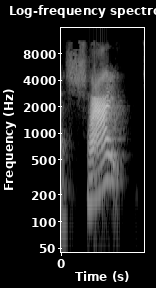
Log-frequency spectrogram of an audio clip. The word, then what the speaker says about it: sái: Chữ sát này ở đây có nghĩa là phải đọc âm là sái chứ không đọc sát là sai. Vừa rồi thì đang đọc sát đúng không, nó là theo thói quen thế, và tra từ điển cho thấy âm đọc là sái, sái là sai biệt.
